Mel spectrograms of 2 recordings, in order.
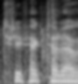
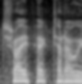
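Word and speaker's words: trifecta: 아까 제가 트리팩터라고 할 때가 트라이팩터라고 읽었는데 아마 발음이 트라이팩터가 맞겠죠. 아니고 트라이 해야 되겠죠.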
